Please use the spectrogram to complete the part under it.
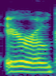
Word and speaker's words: Aero: And this our Jedi is named Kina Arrow Good. – Yeah, okay. – That's a great one. – But I want you to know Arrow is spelled like air, like A-E-R-O. Not like arrow.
